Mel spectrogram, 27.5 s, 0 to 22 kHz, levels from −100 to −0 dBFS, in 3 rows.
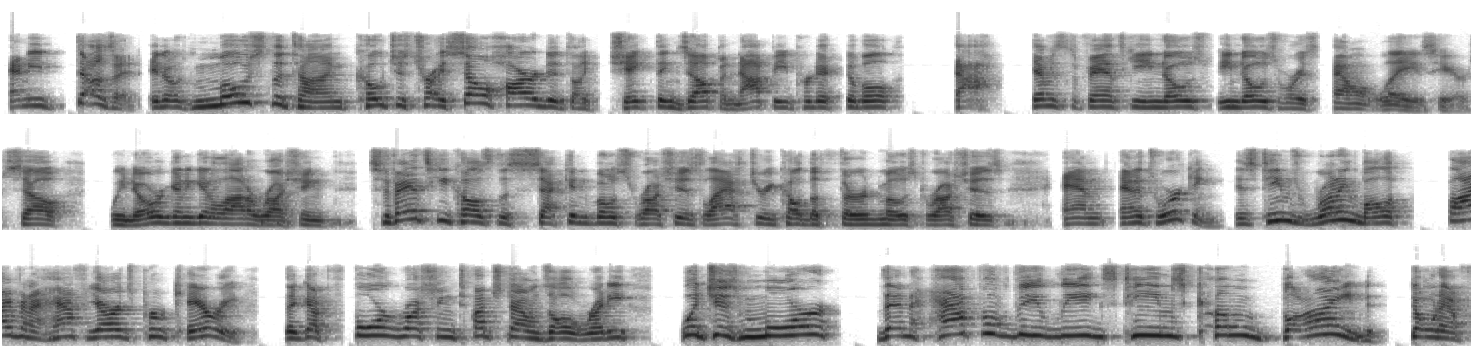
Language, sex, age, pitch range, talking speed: English, male, 40-59, 170-250 Hz, 205 wpm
